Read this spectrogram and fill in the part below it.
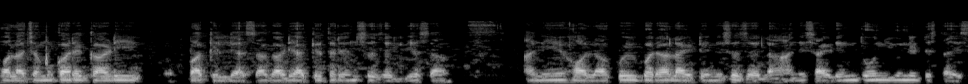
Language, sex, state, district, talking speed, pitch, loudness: Konkani, male, Goa, North and South Goa, 135 wpm, 100 Hz, -22 LUFS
